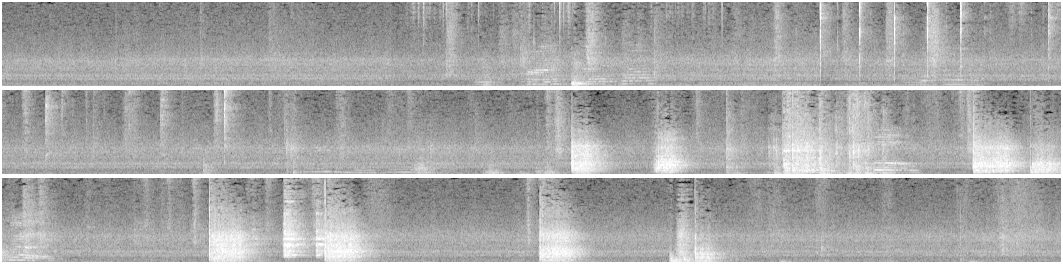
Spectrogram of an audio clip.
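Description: Shop sounds of clamping a hickory panel glue-up: boards and bar clamps handled with scattered clicks and knocks, then from about halfway a run of about eight loud knocks as a rubber mallet taps the boards flush in the clamps.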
